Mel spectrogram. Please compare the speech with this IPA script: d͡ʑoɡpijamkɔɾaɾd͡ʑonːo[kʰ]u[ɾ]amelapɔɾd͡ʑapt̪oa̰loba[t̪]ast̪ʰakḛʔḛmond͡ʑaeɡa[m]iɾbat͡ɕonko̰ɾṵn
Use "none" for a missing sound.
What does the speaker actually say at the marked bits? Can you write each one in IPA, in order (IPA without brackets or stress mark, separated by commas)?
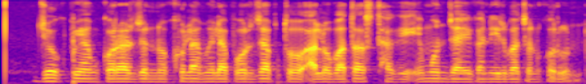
kʰ, l, t̪, n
